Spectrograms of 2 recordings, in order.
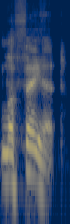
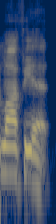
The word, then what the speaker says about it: Lafayette: Because, see, there is a county in Florida that is, they pronounce it Lafayette, not Lafayette or Lafayette. So, and Purdue is in West Lafayette, Indiana.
